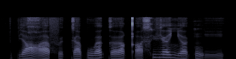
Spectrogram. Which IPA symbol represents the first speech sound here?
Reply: pʲ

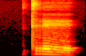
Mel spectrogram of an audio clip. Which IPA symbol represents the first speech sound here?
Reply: t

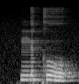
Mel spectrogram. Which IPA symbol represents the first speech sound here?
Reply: ŋ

